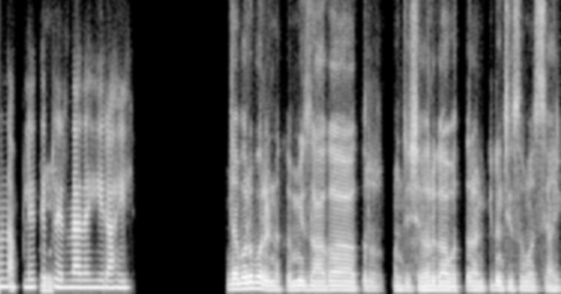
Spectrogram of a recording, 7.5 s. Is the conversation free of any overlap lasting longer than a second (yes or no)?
yes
